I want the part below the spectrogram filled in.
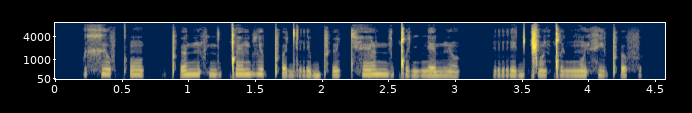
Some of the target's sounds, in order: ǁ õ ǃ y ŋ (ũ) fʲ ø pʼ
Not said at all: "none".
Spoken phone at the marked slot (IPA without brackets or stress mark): ũ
